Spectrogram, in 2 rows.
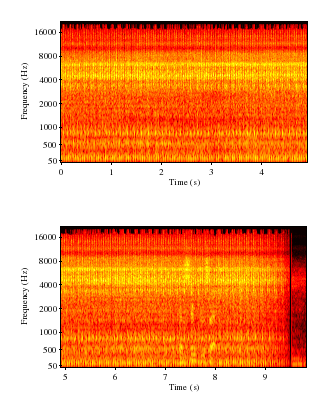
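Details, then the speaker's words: Nissan Qashqai J11 1.6 dCi diesel after fuel filter replacement: steady, even diesel clatter with no misses or surges while checking for leaks; normal, healthy running. "let's see if it starts and say it's running so I'm going to just bring it up to just about 2,000 revs let it sit there for a minute"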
